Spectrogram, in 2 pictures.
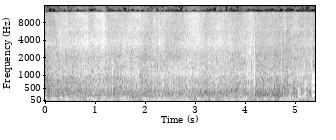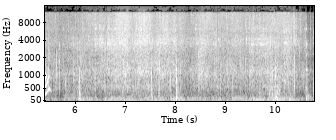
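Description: Small pasta and chunks of sausage sizzling as they brown in a pot on the hob, stirred now and then: a steady sizzle with a few light clicks of the utensil against the pot.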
